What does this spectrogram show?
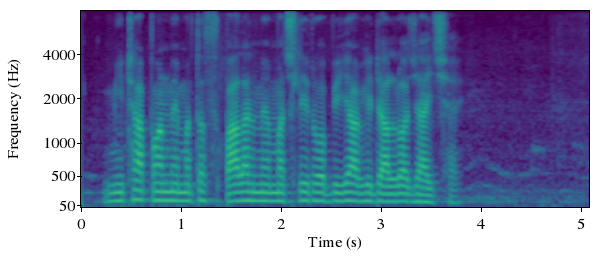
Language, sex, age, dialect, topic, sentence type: Maithili, male, 18-24, Angika, agriculture, statement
